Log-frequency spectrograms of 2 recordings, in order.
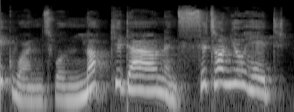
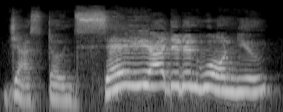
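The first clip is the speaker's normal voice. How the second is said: slow, raised, foreboding warning; ominous warning; 5 semitones higher, 6 dB louder, slower than usual. Acted. Innkeeper warns Nils while leaving, slow and ominous. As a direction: leave him with a dark threat.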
